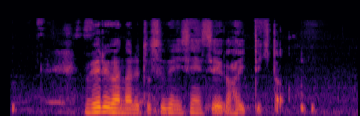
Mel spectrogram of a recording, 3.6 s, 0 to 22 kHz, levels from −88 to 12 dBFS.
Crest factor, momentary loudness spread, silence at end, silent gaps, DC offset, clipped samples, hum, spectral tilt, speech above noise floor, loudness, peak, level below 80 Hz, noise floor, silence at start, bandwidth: 20 dB; 25 LU; 0.45 s; none; under 0.1%; under 0.1%; none; -6.5 dB/octave; 24 dB; -25 LUFS; -6 dBFS; -64 dBFS; -49 dBFS; 0.1 s; 11.5 kHz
